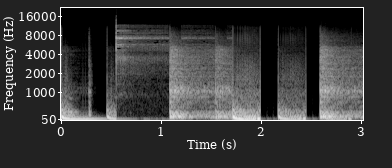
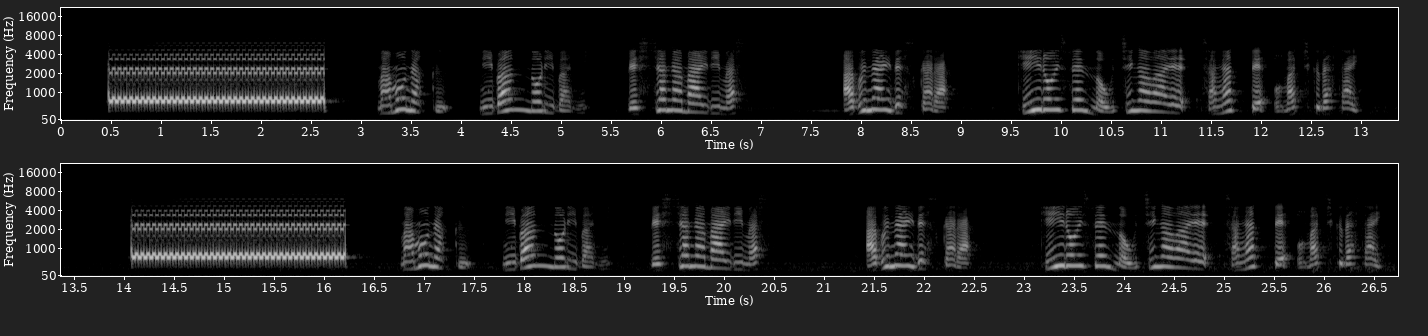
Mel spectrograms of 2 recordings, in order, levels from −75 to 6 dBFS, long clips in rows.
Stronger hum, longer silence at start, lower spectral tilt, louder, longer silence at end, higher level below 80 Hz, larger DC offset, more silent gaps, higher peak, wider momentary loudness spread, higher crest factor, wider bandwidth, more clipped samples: neither; second, 0 s vs 0.45 s; first, -5.5 dB/octave vs -2 dB/octave; first, -14 LUFS vs -23 LUFS; second, 0 s vs 0.2 s; first, -14 dBFS vs under -90 dBFS; first, 0.2% vs under 0.1%; neither; first, 0 dBFS vs -10 dBFS; second, 7 LU vs 20 LU; about the same, 12 dB vs 14 dB; first, 12 kHz vs 6.4 kHz; first, 0.2% vs under 0.1%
